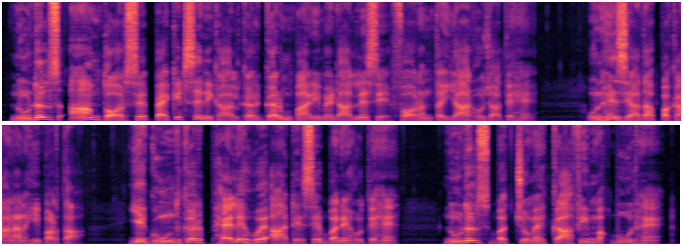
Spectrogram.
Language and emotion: Urdu, neutral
